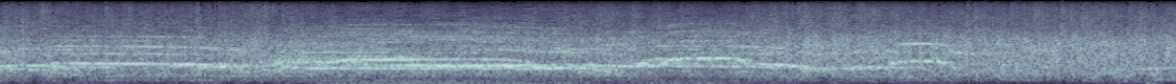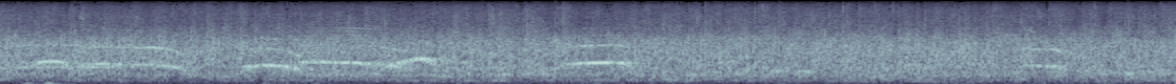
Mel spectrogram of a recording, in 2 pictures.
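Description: A large crowd claps and applauds steadily.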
